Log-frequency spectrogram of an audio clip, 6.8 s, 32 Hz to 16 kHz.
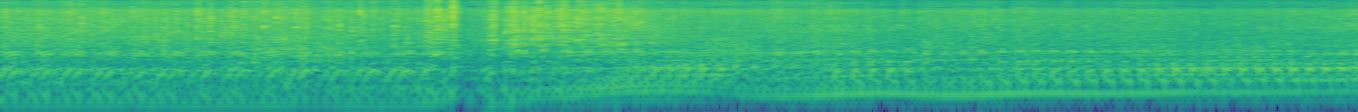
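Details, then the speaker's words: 1964 Ford F-100, revived after nine years, on a road test: the exhaust note stumbles and breaks up under throttle, especially in second gear. It sputters, and the accelerator pump linkage is suspected to need adjusting (unconfirmed). "runner she kind of sputters in second the sick roads are kind of worn in second too we need to uh adjust that accelerator pump linkage"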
